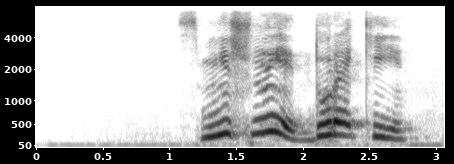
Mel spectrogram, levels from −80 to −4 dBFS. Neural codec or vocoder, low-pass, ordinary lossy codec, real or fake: codec, 16 kHz, 4 kbps, FreqCodec, smaller model; 7.2 kHz; none; fake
